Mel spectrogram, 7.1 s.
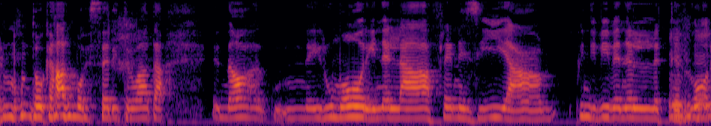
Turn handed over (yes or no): yes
